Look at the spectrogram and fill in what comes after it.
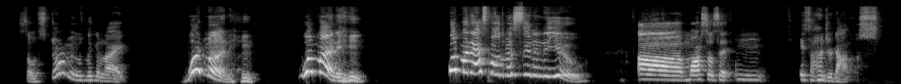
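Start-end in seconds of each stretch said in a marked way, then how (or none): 8.0-8.8 slipped out real quick, rushed and rattled off. Retelling how someone told a price, said real quick. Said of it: "He said it like that. He tried to say it real quick".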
